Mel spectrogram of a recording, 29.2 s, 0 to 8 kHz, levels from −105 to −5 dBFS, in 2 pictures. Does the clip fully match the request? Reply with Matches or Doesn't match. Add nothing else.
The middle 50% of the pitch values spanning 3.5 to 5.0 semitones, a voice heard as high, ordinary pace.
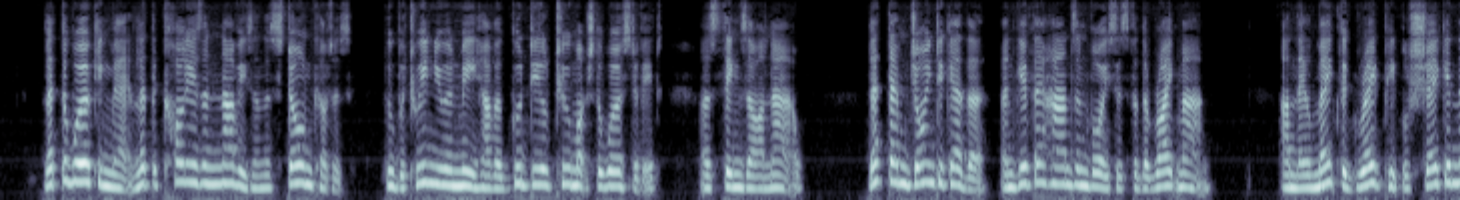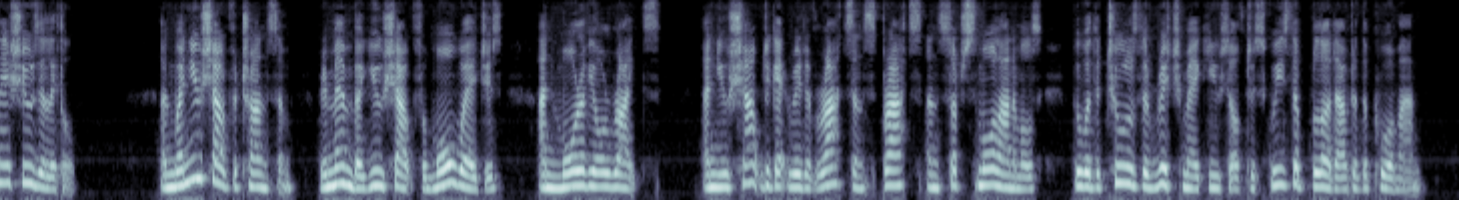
Doesn't match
